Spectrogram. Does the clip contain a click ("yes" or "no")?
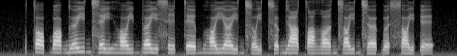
no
